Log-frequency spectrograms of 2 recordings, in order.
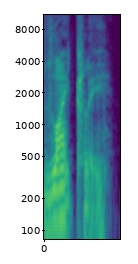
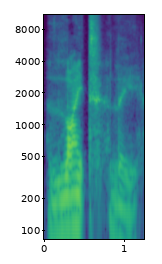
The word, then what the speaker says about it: likely: quite widely used, but often you will hear people say not just likely, but lightly, lightly. They mean that, but they are actually saying it sounds like they're saying um, lightly, most likely. It sounds like they're saying this, most likely.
